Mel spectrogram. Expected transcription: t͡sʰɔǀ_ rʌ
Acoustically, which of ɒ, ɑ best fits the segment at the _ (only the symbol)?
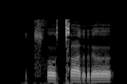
ɑ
